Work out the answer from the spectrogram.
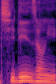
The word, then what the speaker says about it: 지린성: 여기가 랴오닝성, 그다음에 여기가 이제 길림성이라고 하는 지린성이 있고요.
